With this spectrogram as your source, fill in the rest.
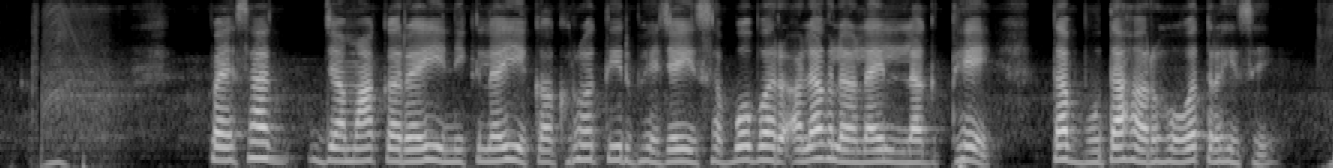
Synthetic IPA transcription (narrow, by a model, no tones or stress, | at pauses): pəːsad͡ʒəmakəɾəinɪkləikəkʰɾot̪iɾbʱed͡ʒəisəbobəɾə̰ləɡləɡlaːɪilləɡt̪ʰe | t̪əb̚ːut̪aɦəɾɦoʋət̪ɾəɦise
